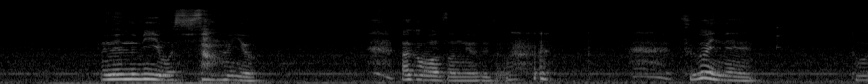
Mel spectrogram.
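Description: A young woman talks cheerfully and close up, as if into a microphone.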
